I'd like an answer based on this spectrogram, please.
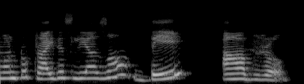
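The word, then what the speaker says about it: des: so d s is they because you don't don't have to pronounce the ending consonant so they and Fe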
